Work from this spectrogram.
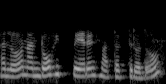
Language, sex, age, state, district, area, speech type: Kannada, female, 18-30, Karnataka, Kolar, rural, conversation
